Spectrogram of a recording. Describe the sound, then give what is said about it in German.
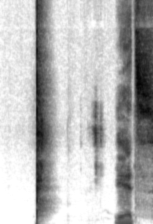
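A single sharp, loud hand clap that cuts off with a short ringing decay. After a brief quiet pause, someone begins speaking. “Darf ich nochmal kurz klatschen?”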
